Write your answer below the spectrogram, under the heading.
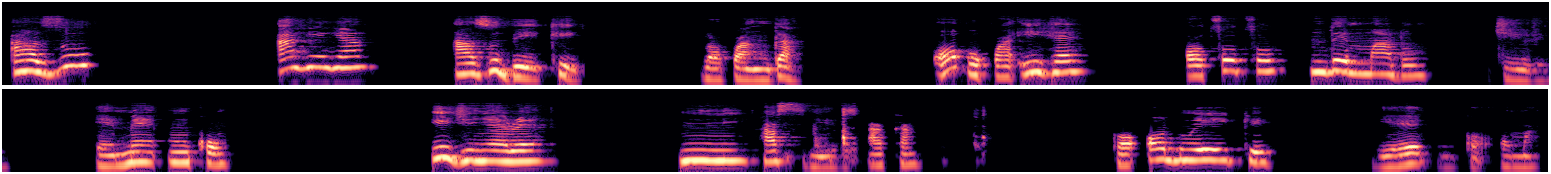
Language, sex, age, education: Igbo, female, 30-45, tertiary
